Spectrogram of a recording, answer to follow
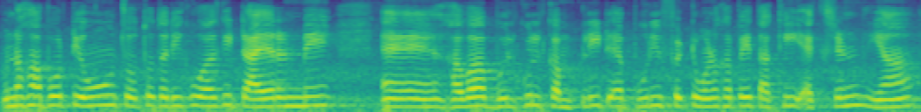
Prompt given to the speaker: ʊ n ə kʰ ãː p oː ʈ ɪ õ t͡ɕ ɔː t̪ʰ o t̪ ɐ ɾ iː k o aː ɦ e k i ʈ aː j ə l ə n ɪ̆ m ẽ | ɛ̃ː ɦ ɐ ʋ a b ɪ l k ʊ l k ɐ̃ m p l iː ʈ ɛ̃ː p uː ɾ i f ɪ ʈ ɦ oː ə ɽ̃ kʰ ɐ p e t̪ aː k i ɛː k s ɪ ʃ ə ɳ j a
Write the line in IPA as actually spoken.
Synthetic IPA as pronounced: ʊ n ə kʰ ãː p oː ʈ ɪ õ t͡ɕ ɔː t̪ʰ o t̪ ɐ ɾ iː k o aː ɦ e k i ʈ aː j ə ɾ ə n ɪ̆ m ẽ | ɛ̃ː ɦ ɐ ʋ a b ɪ l k ʊ l k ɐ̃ m p l iː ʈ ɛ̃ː p uː ɾ i f ɪ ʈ ɦ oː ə ɽ̃ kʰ ɐ p e t̪ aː k i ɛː k s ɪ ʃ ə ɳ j a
